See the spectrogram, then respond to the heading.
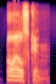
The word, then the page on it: oilskin: British English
